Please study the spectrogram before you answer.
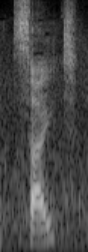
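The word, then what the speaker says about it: Zeit: isso para sempre aí vai falar a palavra em vez de falar T fala Z que é uma outra palavra alemã aí vai ficar falando a palavra tempo em alemão que é tsite vai pronunciar Z que é uma outra palavra alemã que significa desde E aí vira uma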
